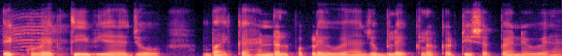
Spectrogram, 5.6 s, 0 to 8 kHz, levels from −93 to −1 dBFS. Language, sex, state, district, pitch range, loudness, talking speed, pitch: Hindi, male, Jharkhand, Deoghar, 105-110 Hz, -20 LUFS, 215 wpm, 105 Hz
